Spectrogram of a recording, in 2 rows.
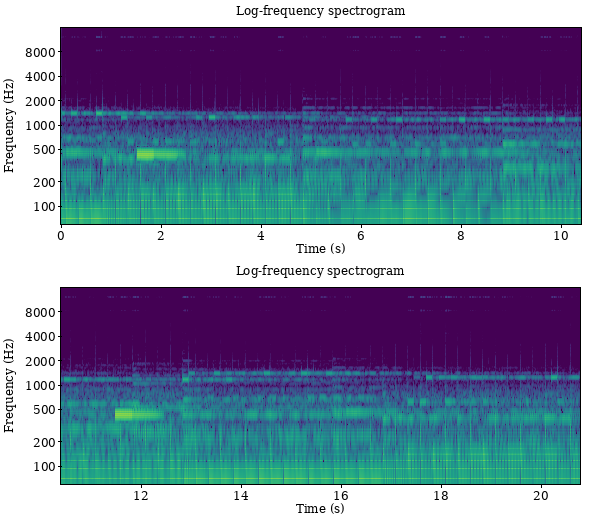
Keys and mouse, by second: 0.9 right click, 1.5 click, 2.7 a, 3.2-5.7 drag, 3.5 Tab, 4.3 z, 5.1 z, 6.2 Tab, 6.3 click, 7.3 click, 8.6 click, 9.5 a, 9.8 middle click, 10.9 Tab, 11.0 middle click, 11.4 click, 13.0 z, 13.6 Tab, 14.0 z, 14.3-15.3 drag, 15.3-16.3 middle drag, 17.1 k.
